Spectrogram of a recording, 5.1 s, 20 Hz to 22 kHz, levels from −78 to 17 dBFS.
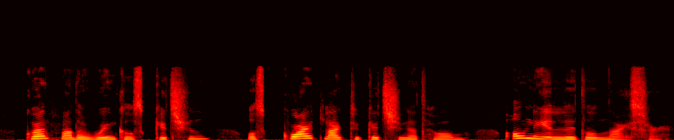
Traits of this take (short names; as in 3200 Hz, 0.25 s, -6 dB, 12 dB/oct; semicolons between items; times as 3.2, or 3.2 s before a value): noise floor -59 dBFS; spectral tilt -4.5 dB/oct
